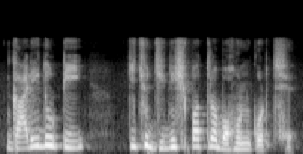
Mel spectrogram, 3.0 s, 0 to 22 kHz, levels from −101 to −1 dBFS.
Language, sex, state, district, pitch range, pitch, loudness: Bengali, male, West Bengal, Cooch Behar, 165-215 Hz, 200 Hz, -15 LUFS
